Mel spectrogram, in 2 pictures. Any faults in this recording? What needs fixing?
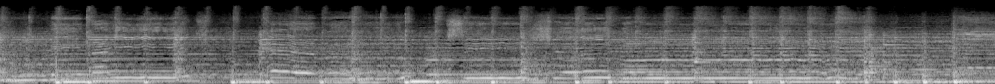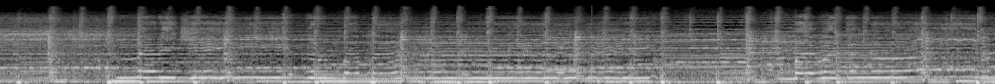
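Overlap between stream segments: 6-second segments carry overlapping time stamps, so the player discards real audio, producing tiny skips at 3.88 s and 15.87 s. To prevent it, segment time stamps should be generated so each segment starts exactly where the previous one ends.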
